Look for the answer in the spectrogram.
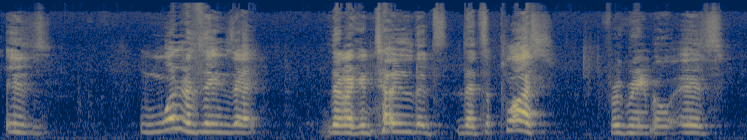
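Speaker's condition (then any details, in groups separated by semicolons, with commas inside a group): Cerebral palsy; brain cell damage at birth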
